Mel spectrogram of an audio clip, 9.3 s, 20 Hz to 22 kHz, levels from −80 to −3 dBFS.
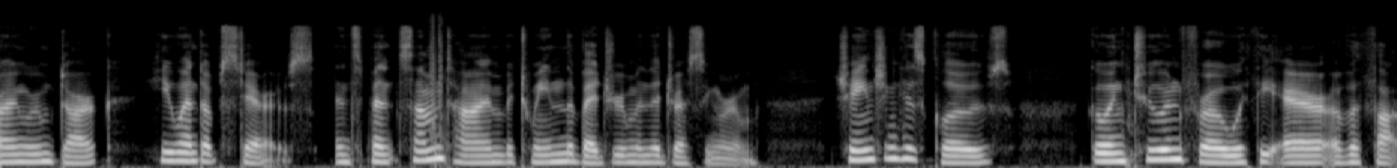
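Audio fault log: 2.87 to 3.02 s, loose connector crackle: for about 0.15 s the speech is broken by an irregular burst of scratchy crackle. A worn or dirty contact is making and losing connection in quick succession, chopping the signal on and off, and any DC on the line turns each make or break into a pop. The ragged, uneven spacing and scraping texture mark it as a physical contact fault rather than a clean, evenly timed digital click or dropout.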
